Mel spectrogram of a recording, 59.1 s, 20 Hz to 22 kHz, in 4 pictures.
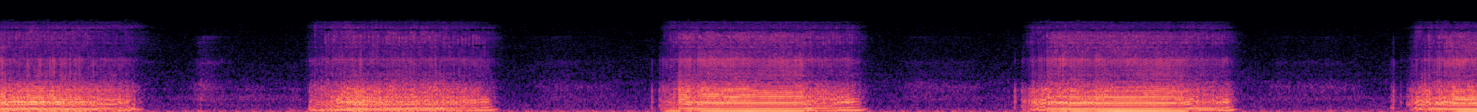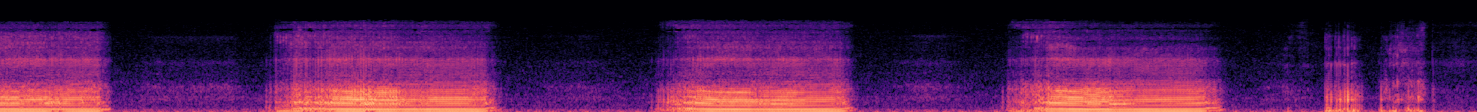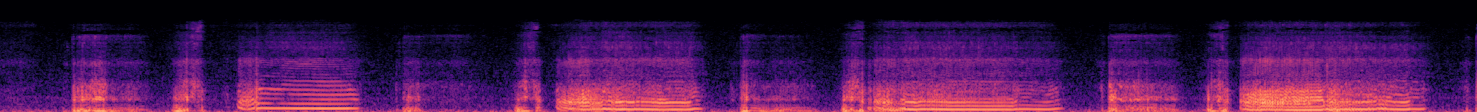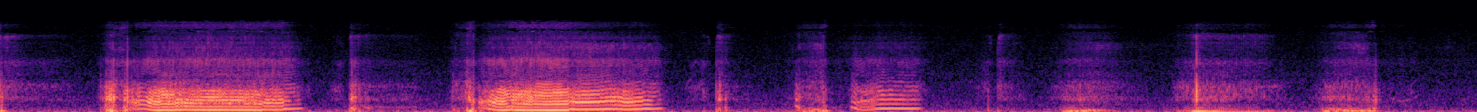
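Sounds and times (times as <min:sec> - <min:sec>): person snoring loudly: 0:00.0 - 0:01.5, 0:03.1 - 0:05.0, 0:06.5 - 0:08.7, 0:10.2 - 0:12.4, 0:13.9 - 0:15.9, 0:17.4 - 0:19.8, 0:21.3 - 0:23.4, 0:24.8 - 0:27.1, 0:28.0 - 0:29.1, 0:30.2 - 0:33.8, 0:34.7 - 0:44.5, 0:45.3 - 0:51.6, 0:52.2 - 0:53.6, 0:54.2 - 0:58.2.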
